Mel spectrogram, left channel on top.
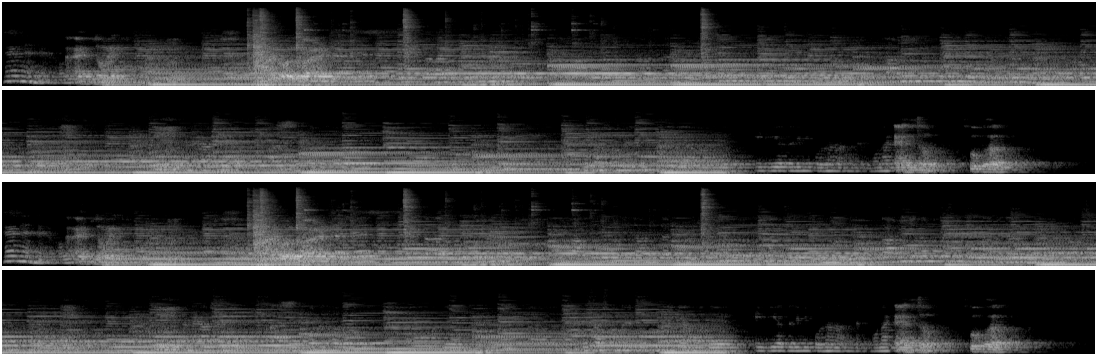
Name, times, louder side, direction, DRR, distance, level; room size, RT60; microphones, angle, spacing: voice 1, 0.0-0.7 1.0-1.6 2.8-3.7 4.2-11.9 12.5-14.6 15.0-20.3, right 1 dB, 45° right, 2 dB, 0.4 m, -34 dB
voice 2, 0.6-1.2 1.6-1.8 2.2-3.3 11.4-11.7 12.4-12.7 13.7-13.8 19.8-20.3 20.6-20.9, left 1 dB, 85° left, -8 dB, 1.0 m, -27 dB
sound 1, 1.0-18.2, right 1 dB, 40° left, 0.9 m, -27 dB
sound 2, 2.2-14.6, left 3 dB, 65° left, 1.0 m, -34 dB
sound 3, 2.4-4.2 4.4-6.2 6.5-7.3 7.8-8.2, left 1 dB, 10° left, 0.5 m, -33 dB
2.5 x 2.1 x 3.1 m, 0.89 s
head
